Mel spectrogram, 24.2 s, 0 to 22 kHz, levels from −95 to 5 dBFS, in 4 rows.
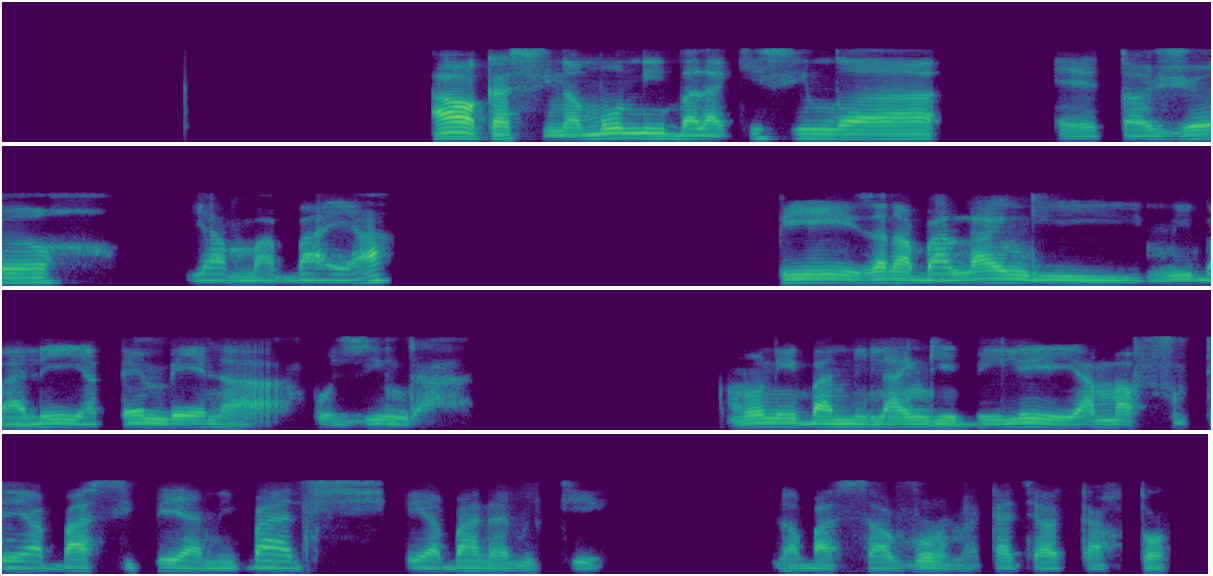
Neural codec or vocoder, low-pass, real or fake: codec, 16 kHz, 2 kbps, X-Codec, HuBERT features, trained on balanced general audio; 5.4 kHz; fake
